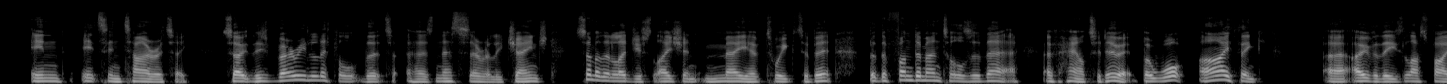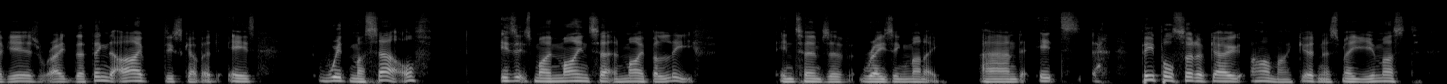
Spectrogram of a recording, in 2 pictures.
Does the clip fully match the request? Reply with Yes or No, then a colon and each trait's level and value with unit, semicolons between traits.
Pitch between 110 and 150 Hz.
Yes: medium, 140 Hz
